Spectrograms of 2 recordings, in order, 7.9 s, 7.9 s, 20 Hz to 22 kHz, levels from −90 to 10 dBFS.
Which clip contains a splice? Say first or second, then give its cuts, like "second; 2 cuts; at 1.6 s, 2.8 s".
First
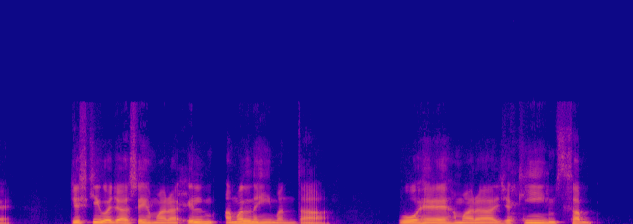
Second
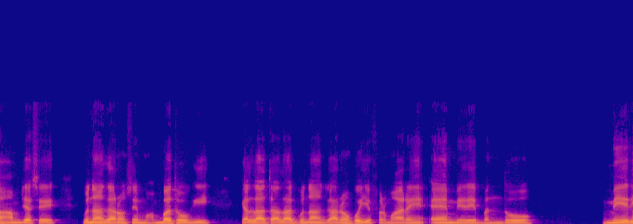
first; 1 cut; at 6.9 s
